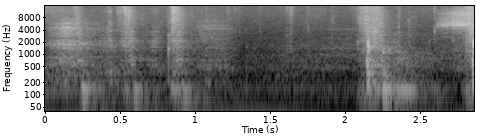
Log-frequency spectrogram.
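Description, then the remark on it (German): A knife finely dicing an onion on a cutting board: three crisp taps in a slow rhythm, a brief pause, then a quicker burst of several sharp chops and a faint scrape. “Ich wollte es eigentlich gar nicht so fein schneiden, wie ich es jetzt schneide.”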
